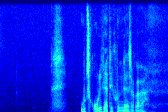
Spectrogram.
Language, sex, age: Danish, male, 52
